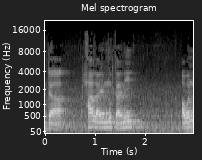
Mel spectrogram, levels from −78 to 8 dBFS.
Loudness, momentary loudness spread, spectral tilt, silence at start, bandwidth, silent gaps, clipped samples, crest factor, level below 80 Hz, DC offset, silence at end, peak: -16 LUFS; 20 LU; -6 dB/octave; 0 s; 15.5 kHz; none; under 0.1%; 16 dB; -42 dBFS; under 0.1%; 0 s; 0 dBFS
